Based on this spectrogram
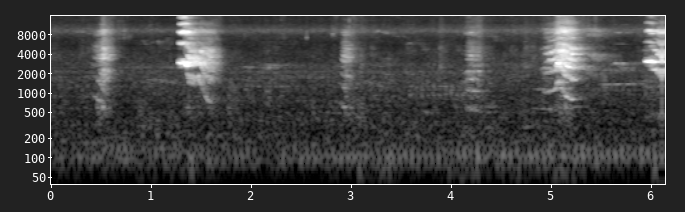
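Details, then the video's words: A pet green parrot calls with short, raspy, broadband squawks spaced a second or more apart over a steady low background hiss, the loudest bursts near the middle and end. "Natural sound of parrot video"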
